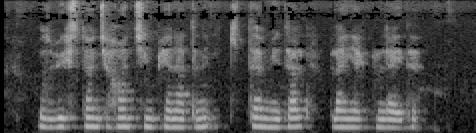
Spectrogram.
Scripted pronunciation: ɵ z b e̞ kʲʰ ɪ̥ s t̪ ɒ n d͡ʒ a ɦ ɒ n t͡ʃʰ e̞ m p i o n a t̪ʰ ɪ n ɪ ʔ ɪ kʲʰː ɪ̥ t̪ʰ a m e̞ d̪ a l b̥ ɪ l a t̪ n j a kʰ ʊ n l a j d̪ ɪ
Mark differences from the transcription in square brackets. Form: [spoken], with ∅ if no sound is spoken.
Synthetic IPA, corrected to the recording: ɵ z b e̞ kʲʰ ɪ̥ s t̪ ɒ n d͡ʒ a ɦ ɒ n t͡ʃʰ e̞ m p i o n a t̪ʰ ɪ n ɪ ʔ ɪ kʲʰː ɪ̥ t̪ʰ a m e̞ d̪ a l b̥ ɪ l a [∅] n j a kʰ ʊ n l a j d̪ ɪ

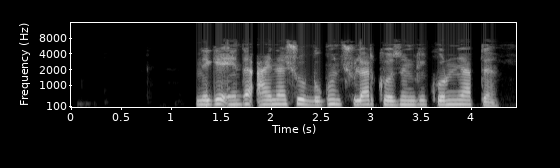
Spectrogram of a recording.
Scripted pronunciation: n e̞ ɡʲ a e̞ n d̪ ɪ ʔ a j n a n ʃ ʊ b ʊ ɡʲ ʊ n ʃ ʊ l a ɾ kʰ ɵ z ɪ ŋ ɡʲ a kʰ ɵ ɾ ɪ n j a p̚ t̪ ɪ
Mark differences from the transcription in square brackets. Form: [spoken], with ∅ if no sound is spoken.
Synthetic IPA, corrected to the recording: n e̞ ɡʲ a e̞ n d̪ ɪ ʔ a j n a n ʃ ʊ b ʊ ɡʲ ʊ n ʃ ʊ l a ɾ kʰ ɵ z ɪ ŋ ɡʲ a kʰ ɵ ɾ ɪ n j a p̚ t̪ ɪ

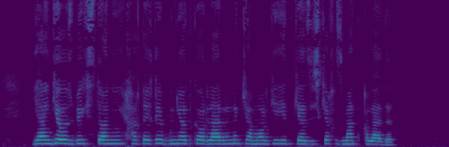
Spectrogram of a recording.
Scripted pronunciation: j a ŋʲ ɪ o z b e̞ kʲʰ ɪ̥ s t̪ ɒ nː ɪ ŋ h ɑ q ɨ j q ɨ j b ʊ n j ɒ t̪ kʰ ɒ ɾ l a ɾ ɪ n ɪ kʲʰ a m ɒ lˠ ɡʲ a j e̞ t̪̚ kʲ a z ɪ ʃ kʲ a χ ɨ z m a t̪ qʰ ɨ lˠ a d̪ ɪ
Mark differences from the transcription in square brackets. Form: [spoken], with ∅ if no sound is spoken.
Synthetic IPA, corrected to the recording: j a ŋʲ ɪ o z b e̞ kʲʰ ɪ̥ s t̪ ɒ nː ɪ ŋ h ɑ q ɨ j q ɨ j b ʊ n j ɒ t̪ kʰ ɒ ɾ l a ɾ ɪ n ɪ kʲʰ a m ɒ lˠ ɡʲ a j e̞ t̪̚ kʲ a z ɪ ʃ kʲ a χ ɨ z m a t̪ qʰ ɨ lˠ a d̪ ɪ

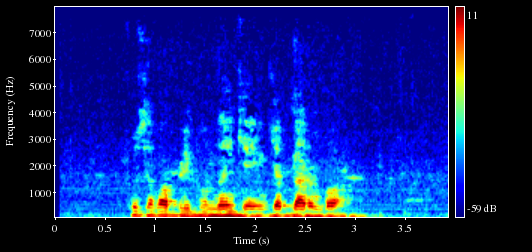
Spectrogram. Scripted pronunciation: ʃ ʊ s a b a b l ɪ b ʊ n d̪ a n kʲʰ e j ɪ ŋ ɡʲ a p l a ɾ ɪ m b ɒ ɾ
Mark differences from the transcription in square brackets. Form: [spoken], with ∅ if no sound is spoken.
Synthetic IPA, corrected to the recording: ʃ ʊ s a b a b l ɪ b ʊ n d̪ a n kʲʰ e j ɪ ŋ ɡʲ a p l a ɾ ɪ m b ɒ ɾ

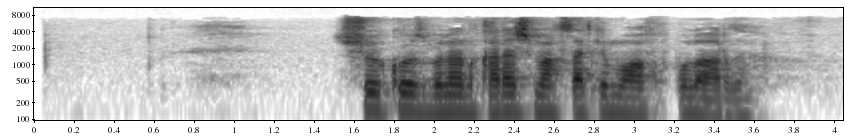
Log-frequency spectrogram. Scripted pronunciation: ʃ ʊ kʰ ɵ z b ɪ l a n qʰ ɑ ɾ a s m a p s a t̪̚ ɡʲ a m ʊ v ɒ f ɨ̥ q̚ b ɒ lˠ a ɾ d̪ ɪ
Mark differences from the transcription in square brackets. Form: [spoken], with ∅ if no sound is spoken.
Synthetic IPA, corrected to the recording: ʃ ʊ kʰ ɵ z b ɪ l a n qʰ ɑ ɾ a [ʃ] m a [q] s a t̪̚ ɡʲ a m ʊ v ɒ f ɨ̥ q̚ b [o] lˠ a ɾ d̪ ɪ

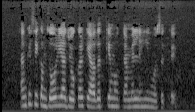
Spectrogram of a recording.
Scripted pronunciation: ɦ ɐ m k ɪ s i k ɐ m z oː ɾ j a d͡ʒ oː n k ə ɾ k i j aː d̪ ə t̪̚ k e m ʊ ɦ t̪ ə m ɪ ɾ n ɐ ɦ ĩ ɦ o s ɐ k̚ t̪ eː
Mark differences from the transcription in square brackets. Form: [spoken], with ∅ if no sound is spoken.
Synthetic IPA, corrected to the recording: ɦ ɐ m k ɪ s i k ɐ m z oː ɾ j a d͡ʒ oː [∅] k ə ɾ k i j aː d̪ ə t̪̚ k e m ʊ ɦ t̪ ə m ɪ [l] n ɐ ɦ ĩ ɦ o s ɐ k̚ t̪ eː

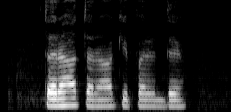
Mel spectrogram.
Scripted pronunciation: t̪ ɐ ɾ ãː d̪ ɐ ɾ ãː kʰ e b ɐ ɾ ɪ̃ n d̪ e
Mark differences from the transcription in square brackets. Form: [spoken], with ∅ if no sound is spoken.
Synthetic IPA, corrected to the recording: t̪ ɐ ɾ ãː [t̪] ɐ ɾ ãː [k] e [p] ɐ ɾ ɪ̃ n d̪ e

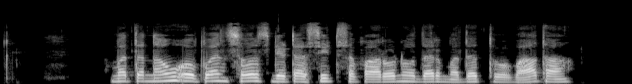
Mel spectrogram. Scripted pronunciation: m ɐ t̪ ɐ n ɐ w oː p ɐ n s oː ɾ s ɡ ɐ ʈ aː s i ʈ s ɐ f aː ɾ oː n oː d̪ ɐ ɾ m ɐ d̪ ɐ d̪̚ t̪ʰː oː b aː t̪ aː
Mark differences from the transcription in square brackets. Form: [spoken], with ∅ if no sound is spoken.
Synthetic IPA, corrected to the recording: m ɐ t̪ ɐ n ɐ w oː p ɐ n s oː ɾ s ɡ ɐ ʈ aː s i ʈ s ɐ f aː ɾ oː n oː d̪ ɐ ɾ m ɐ d̪ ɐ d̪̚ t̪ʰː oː b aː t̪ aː

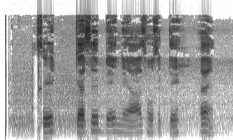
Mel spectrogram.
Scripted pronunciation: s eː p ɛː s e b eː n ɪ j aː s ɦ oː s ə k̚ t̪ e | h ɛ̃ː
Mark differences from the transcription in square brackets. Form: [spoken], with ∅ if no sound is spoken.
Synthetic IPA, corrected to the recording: s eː [k] ɛː s e b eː n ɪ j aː [z] ɦ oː s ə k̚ t̪ e | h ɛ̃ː

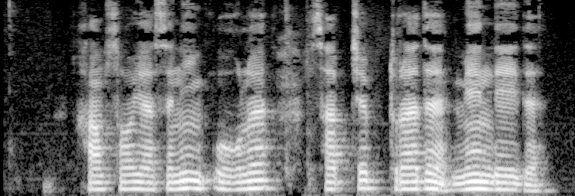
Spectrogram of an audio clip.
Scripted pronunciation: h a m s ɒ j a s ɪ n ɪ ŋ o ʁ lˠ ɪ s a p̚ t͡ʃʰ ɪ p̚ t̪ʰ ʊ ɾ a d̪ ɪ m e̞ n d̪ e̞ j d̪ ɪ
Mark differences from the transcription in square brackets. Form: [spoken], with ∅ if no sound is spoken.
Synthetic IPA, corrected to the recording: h a m s ɒ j a s ɪ n ɪ ŋ o ʁ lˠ ɪ s a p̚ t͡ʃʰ ɪ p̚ t̪ʰ ʊ ɾ a d̪ ɪ m e̞ n d̪ e̞ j d̪ ɪ

